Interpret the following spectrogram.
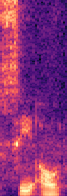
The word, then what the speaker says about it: cout: c out okay so you can pronounce it as c out okay object sends to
